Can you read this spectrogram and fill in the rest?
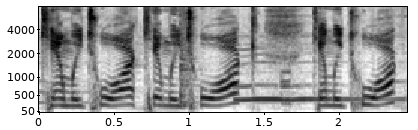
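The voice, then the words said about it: Imitated Brooklyn accent. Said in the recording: “She was the little Brooklyn ... her accent sounded so weird”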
